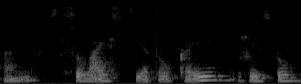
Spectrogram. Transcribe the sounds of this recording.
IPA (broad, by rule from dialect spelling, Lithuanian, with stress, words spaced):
ɐn sʊˈlˠɐɪst͡s ˈtʲiɛ tɐʊˈkɐɪ ʒɐɪzˈdoːm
